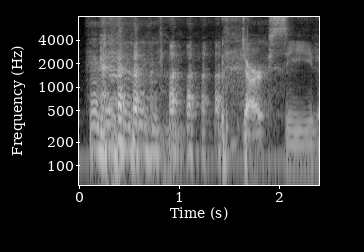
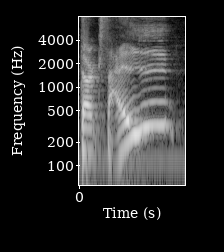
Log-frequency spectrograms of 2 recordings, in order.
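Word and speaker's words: Darkseid: Dark Seed or whatever. Dark side. Dark Side is. Why do they spell it SEID?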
